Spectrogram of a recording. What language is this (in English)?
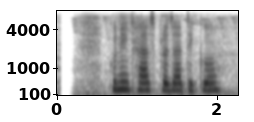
Nepali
